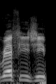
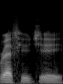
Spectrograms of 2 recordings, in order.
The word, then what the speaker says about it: refuge: Yeah, refugee point. Or refuge. Not refugee.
